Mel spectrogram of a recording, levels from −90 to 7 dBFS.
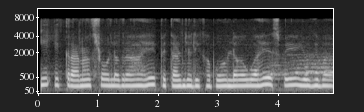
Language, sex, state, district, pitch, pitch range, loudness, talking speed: Hindi, female, Bihar, Katihar, 205 Hz, 195-215 Hz, -14 LUFS, 195 wpm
